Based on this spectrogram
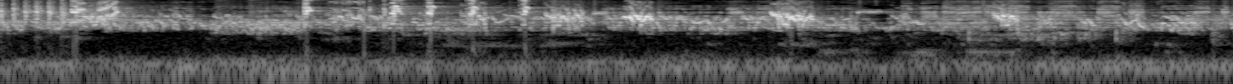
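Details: Budgies keep up a busy, twittering warble broken by sharp clicks and short squeaky bursts.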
